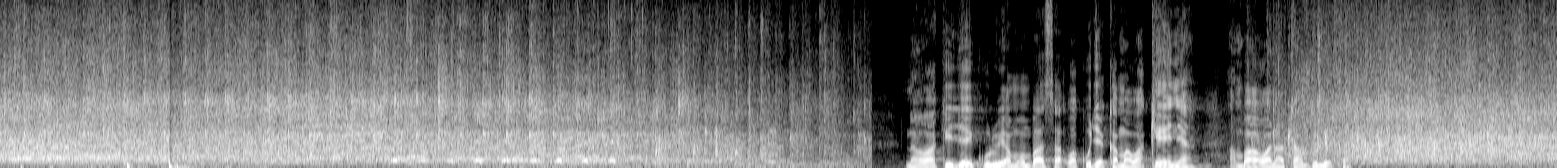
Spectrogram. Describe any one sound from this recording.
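A large indoor crowd cheers and chants.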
